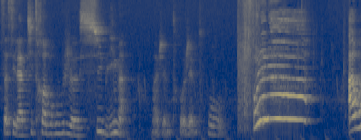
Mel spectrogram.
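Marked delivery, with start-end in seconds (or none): 3.0-4.5 near-whispered admiration; barely voiced delight; hushed delight. Real, not acted. Admiring the red dress to herself. 5.1-7.2 high, loud, drawn-out cry of surprise; long high-pitched squeal of shock; shocked exclamation. Real, not acted. Startled by the size of rings.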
